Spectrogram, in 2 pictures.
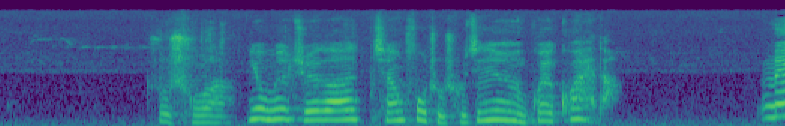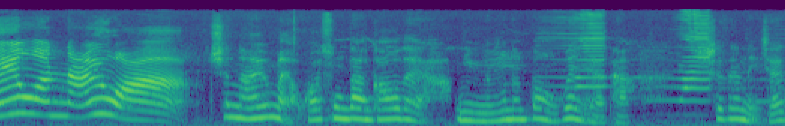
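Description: A young woman asks questions in a puzzled, lively voice.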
